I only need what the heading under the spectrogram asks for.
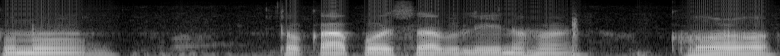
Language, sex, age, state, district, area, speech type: Assamese, male, 30-45, Assam, Majuli, urban, spontaneous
